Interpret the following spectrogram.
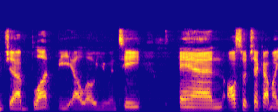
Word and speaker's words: Blount: jeb blunt comm now my last name is spelled BL o UNT pronounced Blount in some places in the country one-nothing it says I pronounce it blunt but Jeb blunt comm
